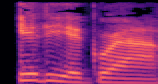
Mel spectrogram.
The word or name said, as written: idiograph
